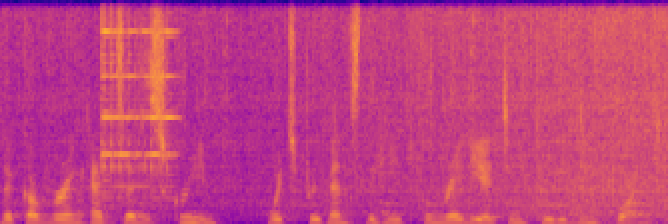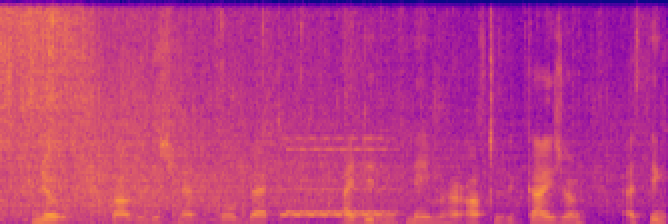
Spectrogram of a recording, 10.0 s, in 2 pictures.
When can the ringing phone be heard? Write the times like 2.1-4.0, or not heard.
0.8-1.4, 7.1-8.1.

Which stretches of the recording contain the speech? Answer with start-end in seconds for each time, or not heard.
0.0-9.9.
